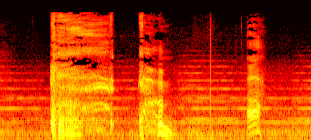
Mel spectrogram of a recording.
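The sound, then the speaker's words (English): Coughing and throat clearing from dust caught in a person's throat: three rough, moderately loud bursts with no talk, the first the longest and the later two shorter. “excuse me. Something in my throat.”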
